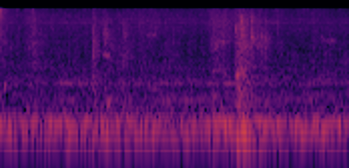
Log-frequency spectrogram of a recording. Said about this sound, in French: Attention, ferme les portes, les amis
